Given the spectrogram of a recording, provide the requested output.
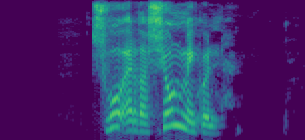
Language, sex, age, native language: Icelandic, female, 30-39, Icelandic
